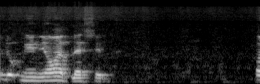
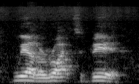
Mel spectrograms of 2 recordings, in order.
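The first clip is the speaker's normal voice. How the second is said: ordinary delivery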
